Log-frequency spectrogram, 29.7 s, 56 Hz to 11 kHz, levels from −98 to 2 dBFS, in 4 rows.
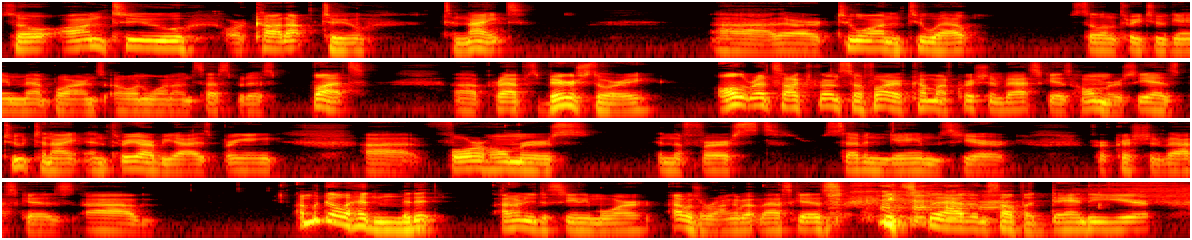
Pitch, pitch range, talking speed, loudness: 120 Hz, 115-140 Hz, 185 wpm, -28 LUFS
